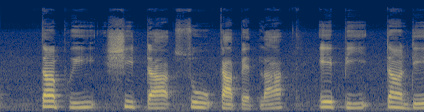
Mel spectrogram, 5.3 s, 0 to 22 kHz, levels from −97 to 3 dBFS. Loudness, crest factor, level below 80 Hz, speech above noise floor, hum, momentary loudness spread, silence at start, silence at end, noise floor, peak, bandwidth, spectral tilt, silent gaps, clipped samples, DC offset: -24 LUFS; 22 dB; -68 dBFS; 28 dB; none; 11 LU; 0.5 s; 0 s; -52 dBFS; -4 dBFS; 16 kHz; -5 dB/octave; none; under 0.1%; under 0.1%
